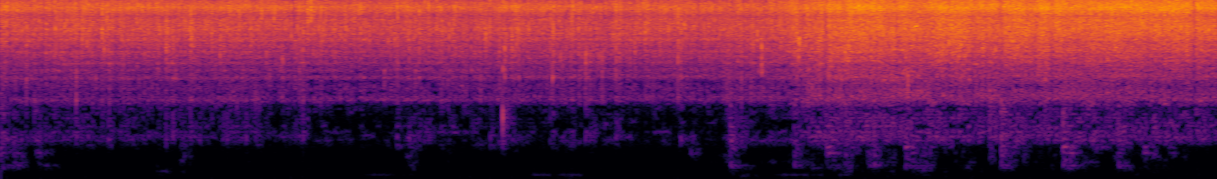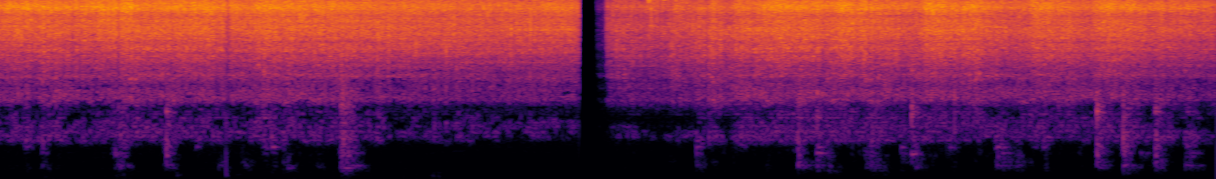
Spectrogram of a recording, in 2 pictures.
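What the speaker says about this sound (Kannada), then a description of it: "ಸ್ವಲ್ಪ ಸ್ಪೈಸಸ್ ಎಲ್ಲ ಫ್ರೈ ಆಗಲಿ. ಅದಾದಮೇಲೆ ಸಣ್ಣದಾಗಿ ಕಟ್ ಮಾಡ್ಕೊಂಡಿರೋಂಥ ಈರುಳ್ಳಿ ಹಾಕ್ತಾಯಿದ್ದೀನಿ." Spices and finely chopped onions frying in a pan, a dense continuous sizzle with scraping stirs, close and loud, briefly dropping out before resuming, no one talking.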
